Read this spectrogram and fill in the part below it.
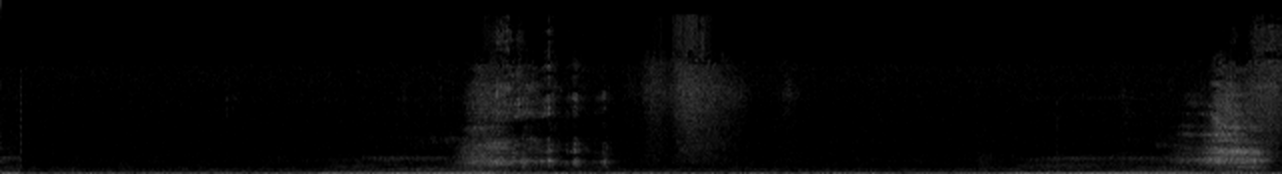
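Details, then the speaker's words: Loud, low rumbling snores from a dog lying asleep under a desk, repeating about every four seconds amid steady room hum. "do you hear that snoring right now that is Jameson he's laying underneath this desk and snoring so loud like an old"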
